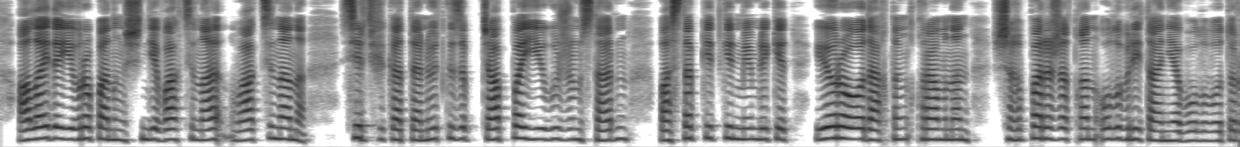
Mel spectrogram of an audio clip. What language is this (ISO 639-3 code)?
kaz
